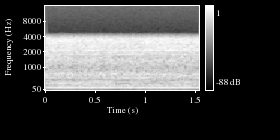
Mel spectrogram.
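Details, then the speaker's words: Maytag WU482 dishwasher ball-bearing motor run with the belt off via timer and door switch: steady low hum with a faint, light rattle from the worn bearings. "so ball bearing motor and you can hear him rattling a little bit"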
